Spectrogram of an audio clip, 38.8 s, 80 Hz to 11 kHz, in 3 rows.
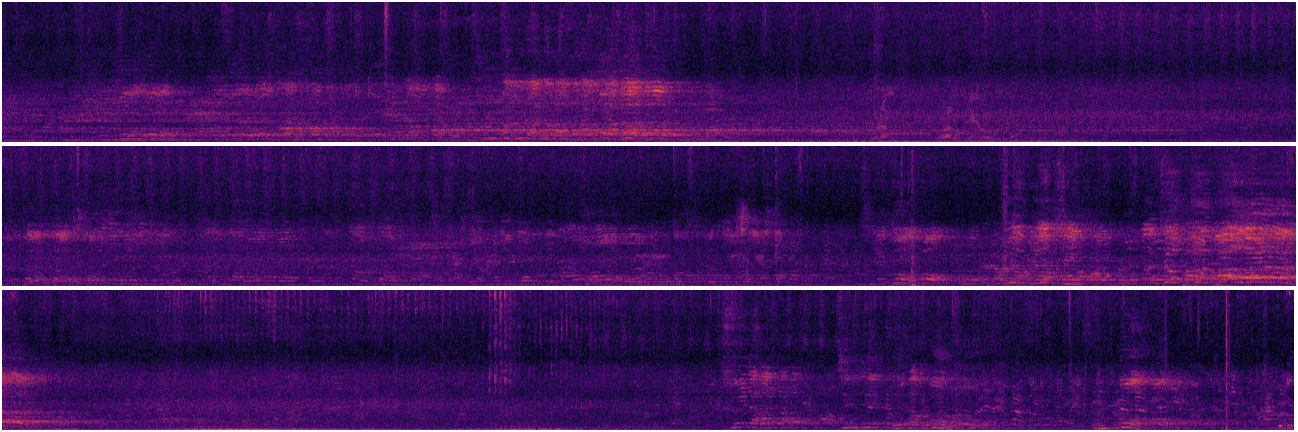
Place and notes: {
  "title": "Jinan Road, Taipei - Protest party",
  "date": "2013-07-20 18:19:00",
  "description": "Protest party, Zoom H4n+ Soundman OKM II",
  "latitude": "25.04",
  "longitude": "121.52",
  "altitude": "18",
  "timezone": "Asia/Taipei"
}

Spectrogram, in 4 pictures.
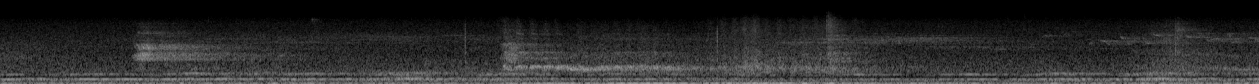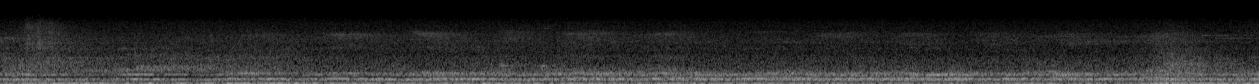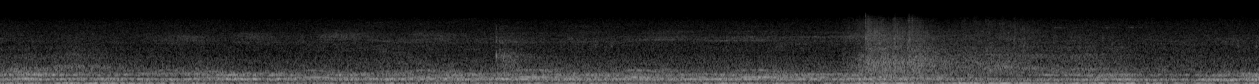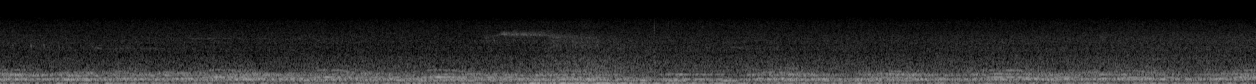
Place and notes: {
  "title": "Unnamed Road, Bremen, Germany - Valentin bunker, birds",
  "date": "2020-05-12 15:10:00",
  "description": "The Valentin bunker in Bremen never got up and running in time during the war. Despite being heavily bombed, its brutal structure still remains; a chilling account of the horrors, forced labour and the crazed megalomania of the war. The bunker has become a habitat for birds, pigeons and swallows that nest and fly through this vast space.",
  "latitude": "53.22",
  "longitude": "8.50",
  "altitude": "9",
  "timezone": "Europe/Berlin"
}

